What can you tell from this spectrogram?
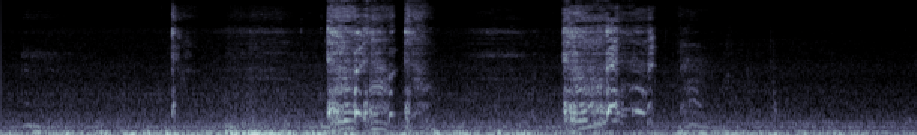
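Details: Persistent bad cough, still severe: two harsh, forceful coughing bouts preceded by a throat clear, over low traffic rumble.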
